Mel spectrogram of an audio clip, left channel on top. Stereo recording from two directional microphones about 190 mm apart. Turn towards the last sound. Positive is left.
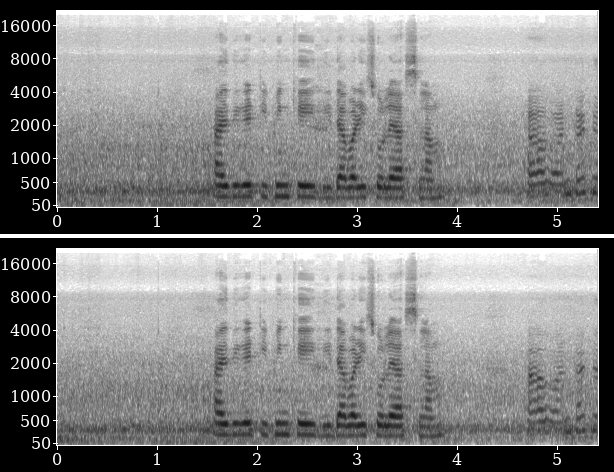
turn(degrees=-20)  # may be behind; listen again after turning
